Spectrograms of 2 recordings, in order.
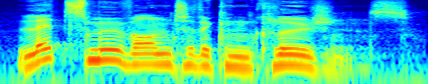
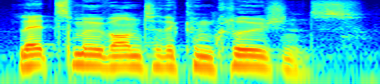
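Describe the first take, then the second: First: The sentence is said with varied intonation. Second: The sentence is said with flat intonation. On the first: The speaker calls it right. "Now we add intonation and stress" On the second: The speaker calls it wrong. "Let's add pauses"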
